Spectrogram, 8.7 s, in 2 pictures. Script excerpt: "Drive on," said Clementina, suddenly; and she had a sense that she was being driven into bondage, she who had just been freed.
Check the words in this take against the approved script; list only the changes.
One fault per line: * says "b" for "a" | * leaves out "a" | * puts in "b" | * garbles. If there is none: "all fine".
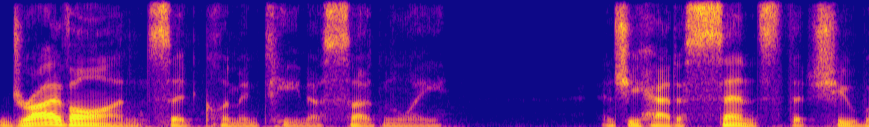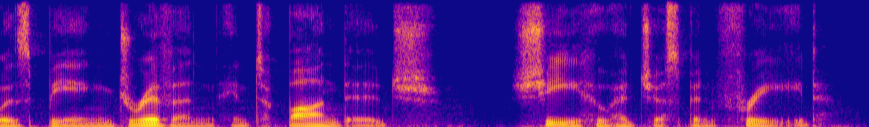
all fine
